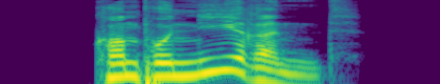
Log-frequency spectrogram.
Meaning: present participle of komponieren
- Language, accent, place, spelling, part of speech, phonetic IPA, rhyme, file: German, Germany, Berlin, komponierend, verb, [kɔmpoˈniːʁənt], -iːʁənt, De-komponierend.ogg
